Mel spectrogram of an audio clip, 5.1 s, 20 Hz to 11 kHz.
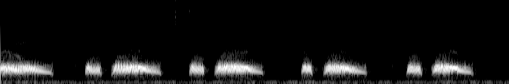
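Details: Spotted dove cooing steadily, recorded 15 November 2020 as it moved from a tree to the ground: a rhythmic series of short clipped notes each followed by a longer hollow falling coo, about one phrase per second, clean and quiet.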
